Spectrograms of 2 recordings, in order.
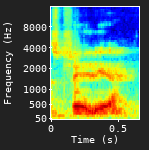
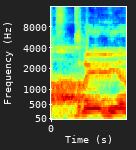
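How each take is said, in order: First: The first vowel sounds like 'o'. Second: The first vowel sounds like 'a'. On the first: The speaker calls it right. "ശരിക്കുള്ള pronunciation ഓസ്ട്രേലിയ എന്നാണ്" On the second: The speaker calls it wrong. "ചിലർ ആസ്ട്രേലിയ എന്ന് എഴുതും"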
